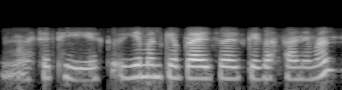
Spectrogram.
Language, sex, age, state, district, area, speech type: Kashmiri, female, 18-30, Jammu and Kashmir, Pulwama, rural, conversation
